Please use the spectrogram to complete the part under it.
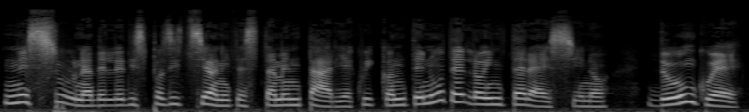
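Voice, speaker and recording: A reader of a storybook voicing a sharp-tongued young older sister who speaks emphatically, like a know-it-all. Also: mid-range voice, expressive, measured pace, clear, resonant tone, no room sound, voice pushed up, close to an everyday voice. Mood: emphatic.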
